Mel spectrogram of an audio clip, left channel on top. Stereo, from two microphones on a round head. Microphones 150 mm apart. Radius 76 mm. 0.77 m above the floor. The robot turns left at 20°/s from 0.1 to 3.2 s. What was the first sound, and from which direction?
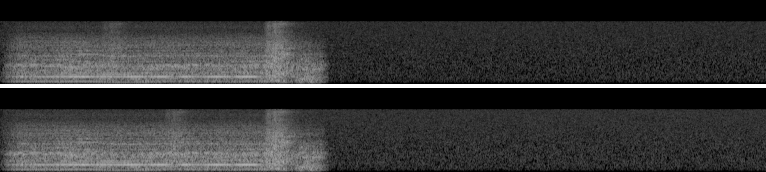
Only background noise.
